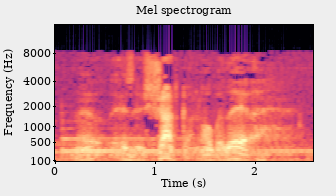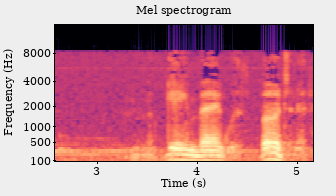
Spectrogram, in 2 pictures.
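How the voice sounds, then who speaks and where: A man's voice: lowish voice, fairly even intonation, measured pace, creaky, music in the background. An actor playing a laconic, plain-spoken, folksy male investigator in an old-time radio mystery. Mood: matter-of-fact, grim.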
